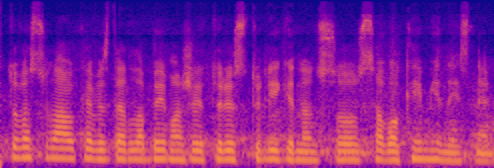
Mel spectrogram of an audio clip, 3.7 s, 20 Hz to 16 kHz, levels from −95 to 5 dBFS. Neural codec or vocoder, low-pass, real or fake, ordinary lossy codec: vocoder, 44.1 kHz, 128 mel bands every 512 samples, BigVGAN v2; 14.4 kHz; fake; Opus, 32 kbps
